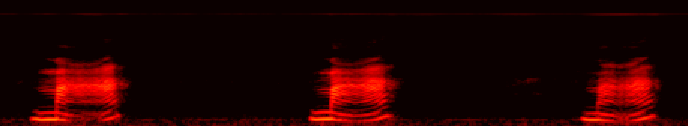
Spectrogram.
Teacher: it starts all the way from the bottom and then you suppress it and then you bounce it back to sort of the medium high pitch. The third tone will sound something like ma, ma, ma, where you lower and press your voice down and then bounce it back up, ma.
